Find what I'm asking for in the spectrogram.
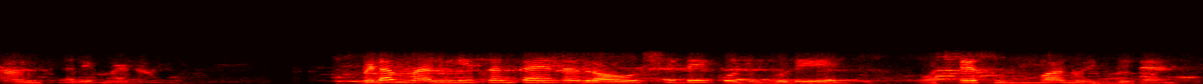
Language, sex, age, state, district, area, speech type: Kannada, female, 18-30, Karnataka, Mysore, urban, conversation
